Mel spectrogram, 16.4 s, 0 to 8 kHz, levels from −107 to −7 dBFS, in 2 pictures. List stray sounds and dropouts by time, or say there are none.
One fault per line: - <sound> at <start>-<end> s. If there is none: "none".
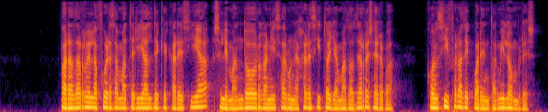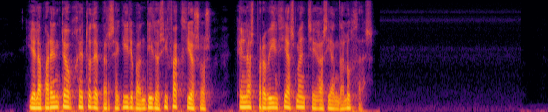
none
